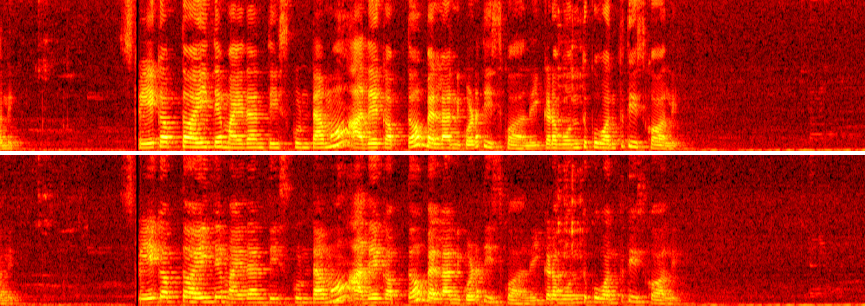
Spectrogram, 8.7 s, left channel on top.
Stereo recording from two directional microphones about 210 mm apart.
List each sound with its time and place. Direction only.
1.3 s a woman's voice: 55° left (ahead or behind)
